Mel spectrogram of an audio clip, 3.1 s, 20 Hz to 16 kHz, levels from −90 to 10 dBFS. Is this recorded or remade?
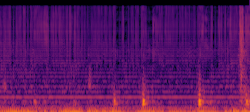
remade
